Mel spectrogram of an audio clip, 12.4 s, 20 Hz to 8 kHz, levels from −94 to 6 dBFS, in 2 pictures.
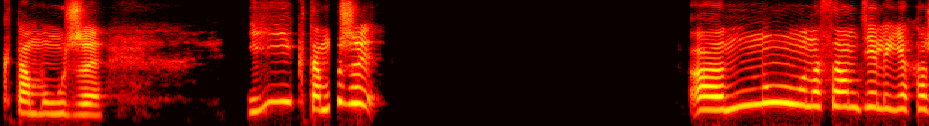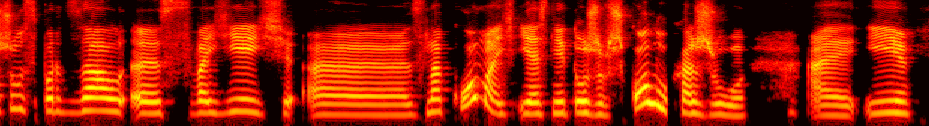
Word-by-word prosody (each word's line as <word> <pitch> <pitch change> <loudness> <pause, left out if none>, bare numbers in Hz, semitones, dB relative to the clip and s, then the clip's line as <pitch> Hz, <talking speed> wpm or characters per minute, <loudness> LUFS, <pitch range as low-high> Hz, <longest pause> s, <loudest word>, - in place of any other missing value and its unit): К - - -11
тому 225 -1 -2
же 210 -1 +3 1.0
и 260 +8 -7 0.2
к - - -11
тому 300 -1 +2
же 430 +1 +3 2.1
Э, 295 0 +5
ну, 405 +5 -1
на 365 -1 +2
самом 360 -1 +2
деле, 340 -1 +2
я 315 +1 +1
хожу 310 +1 -4
в - - -10
спортзал, 270 0 +1
э, 230 0 +2
своей, 240 +2 +1 0.3
э, 200 -1 -1
знакомой, 255 0 0
я 225 -1 +2
с 220 - -10
ней 230 - +1
тоже 235 -2 +1
в 195 - -3
школу 375 +2 +3
хожу, 205 -5 -1 0.4
а, 195 0 +1
и 230 +5 0
245 Hz, 140 wpm, -24 LUFS, 220-315 Hz, 2.1 s, Э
